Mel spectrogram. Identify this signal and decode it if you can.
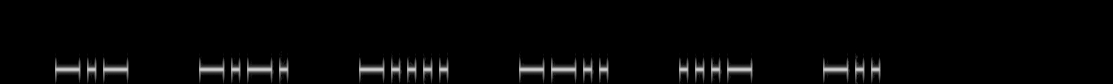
Morse code, heard as a keyed tone, about 15 wpm, spaced as for 9 wpm, 700 Hz. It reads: KC6ZVD
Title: USA Call Signs - 6 Characters - 3x Character Spacing - 15wpm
